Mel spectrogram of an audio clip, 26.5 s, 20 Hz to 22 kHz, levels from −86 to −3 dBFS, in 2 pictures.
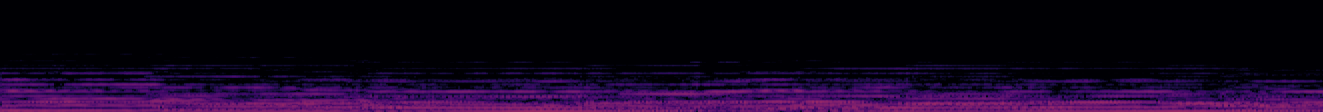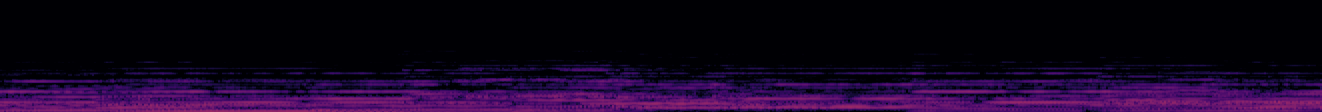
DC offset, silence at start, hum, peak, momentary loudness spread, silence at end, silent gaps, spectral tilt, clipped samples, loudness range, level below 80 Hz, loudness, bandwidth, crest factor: under 0.1%; 0 s; none; -42 dBFS; 2 LU; 0 s; none; -8 dB/octave; under 0.1%; 1 LU; -60 dBFS; -55 LUFS; 4.8 kHz; 10 dB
